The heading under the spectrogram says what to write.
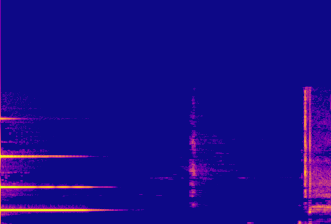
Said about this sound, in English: But here's a spoiler bell.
